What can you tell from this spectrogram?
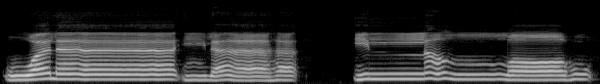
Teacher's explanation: الہ کا جو ہا یہ لمبا نہیں کرنا، لام کو کرنا ہے کیونکہ اس کے اوپر کھڑی زبر ہے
